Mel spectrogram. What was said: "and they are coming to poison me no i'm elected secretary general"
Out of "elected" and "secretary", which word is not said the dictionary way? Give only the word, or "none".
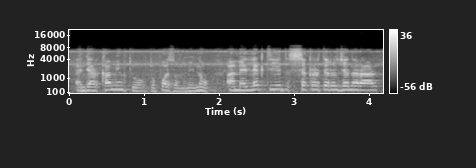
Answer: none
